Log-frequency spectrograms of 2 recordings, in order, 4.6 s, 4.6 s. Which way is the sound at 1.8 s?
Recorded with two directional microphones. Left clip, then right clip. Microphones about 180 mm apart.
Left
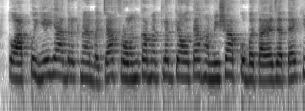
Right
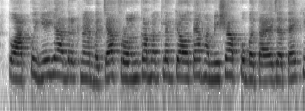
40° left (ahead or behind).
